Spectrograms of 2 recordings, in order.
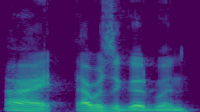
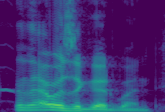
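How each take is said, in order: First: A light take on a director conceding, barely voiced; imagined grudging Singer. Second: Chuckling through the words; laughing. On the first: Reviewer imagines director Singer admitting the costume dig, lightly voiced. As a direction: concede the joke with a grudging nod. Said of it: "I hope you are watching this very episode and going". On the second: Real, not acted. Reviewer laughing at the costume joke, chuckling. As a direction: laugh as you repeat it.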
